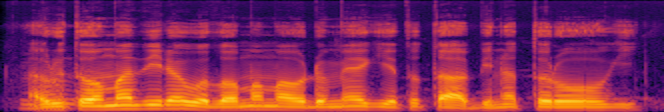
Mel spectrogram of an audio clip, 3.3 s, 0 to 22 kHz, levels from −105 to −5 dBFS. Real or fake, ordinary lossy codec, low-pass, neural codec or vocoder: fake; none; none; vocoder, 44.1 kHz, 128 mel bands every 256 samples, BigVGAN v2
